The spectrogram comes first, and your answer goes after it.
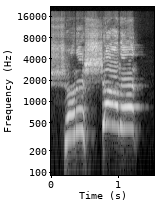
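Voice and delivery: very high, piercing, loud shout. Retelling a moment at the end of a show in a blackout: imitating Meryl shouting. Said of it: "Meryl shouts".

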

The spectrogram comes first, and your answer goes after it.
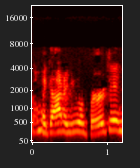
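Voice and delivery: acted-out, gushing, thrilled, really excited eager tone. Retelling a date's question in bed, imitating someone getting really excited. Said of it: "really excited".

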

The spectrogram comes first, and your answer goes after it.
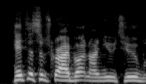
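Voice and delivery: normal talking voice

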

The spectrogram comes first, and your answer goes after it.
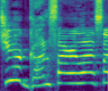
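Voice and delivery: high, fast acted yell. Retelling the neighbor banging on the door next morning; retelling a neighbor's yell. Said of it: "she's like yelling at me".

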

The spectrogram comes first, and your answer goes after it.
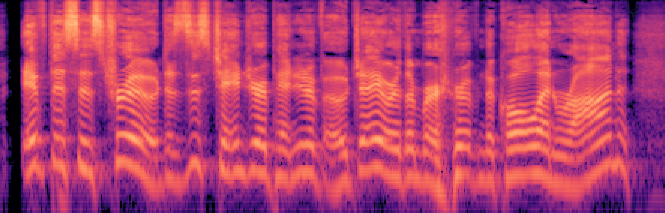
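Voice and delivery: high, all-caps shout. Reading the original all-caps poll question aloud: shouting. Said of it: "so I'm shouting".

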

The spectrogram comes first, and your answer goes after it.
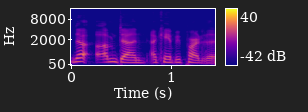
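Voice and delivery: normal talking voice

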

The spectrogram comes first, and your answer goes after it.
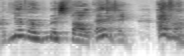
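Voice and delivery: acted, furious, very loud, high shout. Retelling how a man jumped up over a misplaced file: imitating a furious outburst. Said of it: "he jumps up and he's like".

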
